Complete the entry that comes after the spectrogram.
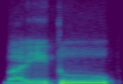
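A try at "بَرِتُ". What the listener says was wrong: রিতে একটু টান হয়ে গেছে, বারিতু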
